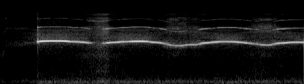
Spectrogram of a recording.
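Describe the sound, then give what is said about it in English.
A metal bosun whistle, as used by the bosun on Navy boats for signaling, sounds a sustained, piercing high-pitched tone with a gentle wavering warble. It starts abruptly and holds steady for about two and a half seconds with no talking. “In modern times, you have the bosun whistle, which was used by the bosun, one of the officers on the boats in the Navy, and it's made out of metal.”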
